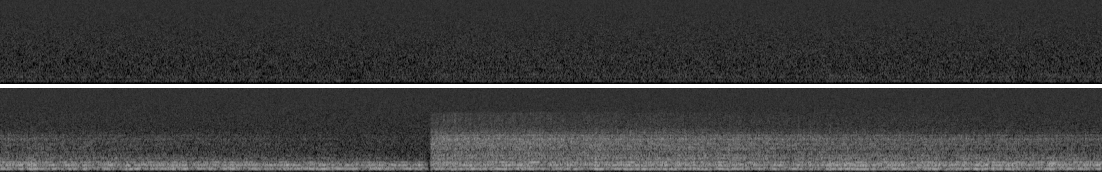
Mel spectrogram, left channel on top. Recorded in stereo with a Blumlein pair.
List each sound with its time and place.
0.0 s a machine running: 40° right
